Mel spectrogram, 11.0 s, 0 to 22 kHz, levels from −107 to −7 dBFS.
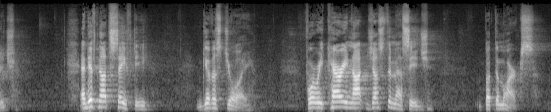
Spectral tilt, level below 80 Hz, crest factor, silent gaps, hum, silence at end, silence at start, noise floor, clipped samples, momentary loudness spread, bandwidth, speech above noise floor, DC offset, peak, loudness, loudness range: -2.5 dB/octave; -64 dBFS; 24 dB; none; none; 0.3 s; 0 s; -63 dBFS; under 0.1%; 21 LU; 19 kHz; 41 dB; under 0.1%; -2 dBFS; -22 LUFS; 8 LU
